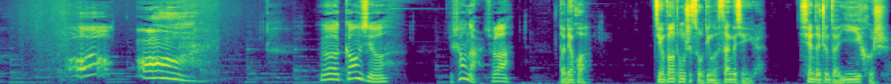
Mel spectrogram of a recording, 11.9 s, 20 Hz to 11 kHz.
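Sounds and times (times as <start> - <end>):
person yawning as if just woken up: 0.9 - 3.0
speech: 4.3 - 5.3, 6.0 - 7.9, 8.8 - 11.8.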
